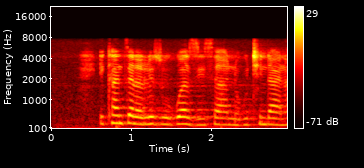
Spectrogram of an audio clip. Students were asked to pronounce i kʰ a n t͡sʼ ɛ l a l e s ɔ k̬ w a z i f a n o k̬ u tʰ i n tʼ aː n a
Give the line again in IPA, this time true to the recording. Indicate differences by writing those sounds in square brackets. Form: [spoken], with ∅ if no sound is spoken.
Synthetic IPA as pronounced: i kʰ a n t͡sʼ ɛ l a l e [z] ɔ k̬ w a z i [s] a n o k̬ u tʰ i n tʼ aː n a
